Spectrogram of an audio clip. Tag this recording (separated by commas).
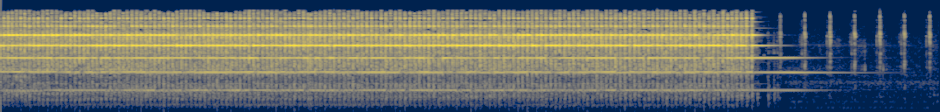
Clock, Alarm clock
